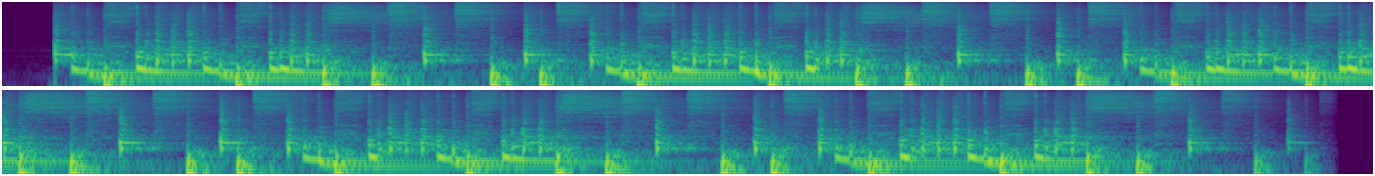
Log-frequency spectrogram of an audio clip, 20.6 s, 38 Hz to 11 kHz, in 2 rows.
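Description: Acoustic drum kit played solo. A groove on hi-hat, kick and snare alternates with fast fills that move between 16th and 32nd notes across snare, toms and kick drum, with cymbals ringing. The drumming fades out near the end.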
